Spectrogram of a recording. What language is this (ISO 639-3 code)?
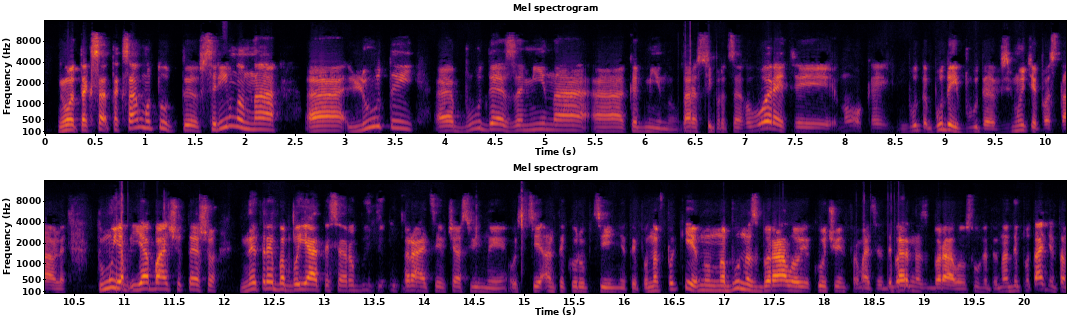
ukr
